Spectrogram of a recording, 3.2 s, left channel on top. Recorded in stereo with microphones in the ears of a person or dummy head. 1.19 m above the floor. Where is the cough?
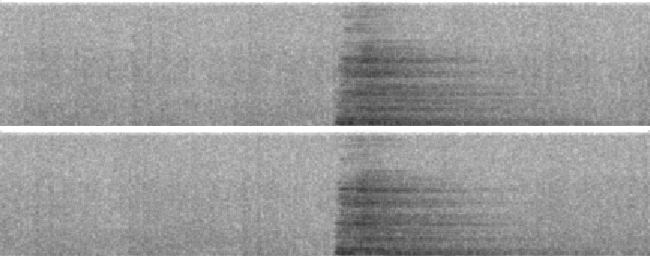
25° right (ahead or behind), 2 m.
